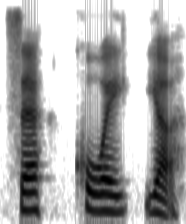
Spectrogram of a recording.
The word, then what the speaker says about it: Sequoyah: So if you did not know how to pronounce his name, Sequoyah.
